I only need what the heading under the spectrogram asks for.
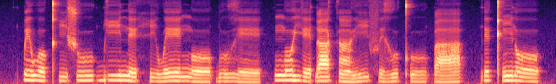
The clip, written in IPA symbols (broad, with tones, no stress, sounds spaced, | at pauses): k͡p ɪ˦ w o˨ kʰ i˨ ʃ uː˦ ɡ͡b iː˦ n e˨˦ h i˨ w eː˦ ŋ oː˨ ɓ u˦ ɣ e˨ | ŋ o˦ j e˨ ɗ a˦ k ã˨ ɣ i˦ f ɪ˨ ɣ u˦ kʼ uː˨ ɓ a˨˦ | ɾ ɪ˦ kʼ ĩ˦ ɾ o˨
